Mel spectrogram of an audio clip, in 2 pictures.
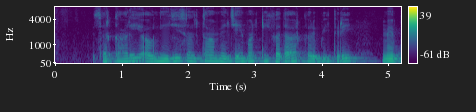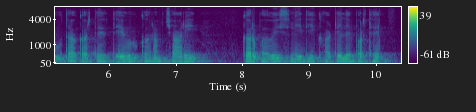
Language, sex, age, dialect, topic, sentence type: Chhattisgarhi, male, 18-24, Northern/Bhandar, banking, statement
